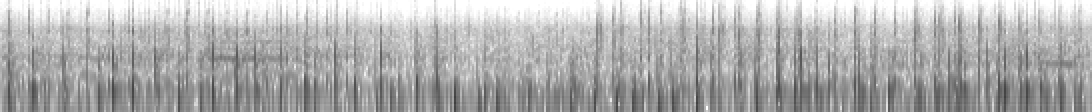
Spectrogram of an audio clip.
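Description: Paintball markers firing fast strings of shots, several guns overlapping so the pops come many times a second without a break.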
